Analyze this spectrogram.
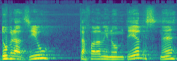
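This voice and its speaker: Audible room echo fills the recording. The speaking pace is fairly slow. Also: man. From Goiás, central Brazil. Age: 60s. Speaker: rural workers' union leader. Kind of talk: panel talk. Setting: conference stage with audience. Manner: plain, hesitant speech with fillers.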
